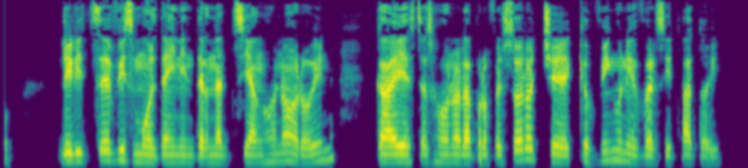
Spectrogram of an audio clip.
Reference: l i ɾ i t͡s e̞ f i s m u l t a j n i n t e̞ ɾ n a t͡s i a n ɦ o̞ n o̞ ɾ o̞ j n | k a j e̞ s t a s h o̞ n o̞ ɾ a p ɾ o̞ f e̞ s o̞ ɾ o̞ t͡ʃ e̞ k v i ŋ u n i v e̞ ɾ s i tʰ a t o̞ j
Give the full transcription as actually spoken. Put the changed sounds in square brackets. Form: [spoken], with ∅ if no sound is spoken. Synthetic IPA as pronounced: l i ɾ i t͡s e̞ [v] i s m u l t a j n i n t e̞ ɾ n a t͡s i a n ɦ o̞ n o̞ ɾ o̞ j n | k a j e̞ s t a s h o̞ n o̞ ɾ a p ɾ o̞ f e̞ s o̞ ɾ o̞ t͡ʃ e̞ k v i ŋ u n i v e̞ ɾ s i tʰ a t o̞ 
